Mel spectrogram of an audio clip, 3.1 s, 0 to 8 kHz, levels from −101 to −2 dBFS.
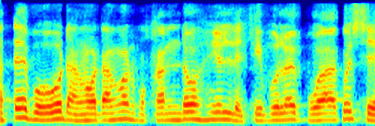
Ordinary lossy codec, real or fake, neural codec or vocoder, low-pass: AAC, 32 kbps; fake; codec, 24 kHz, 3 kbps, HILCodec; 7.2 kHz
